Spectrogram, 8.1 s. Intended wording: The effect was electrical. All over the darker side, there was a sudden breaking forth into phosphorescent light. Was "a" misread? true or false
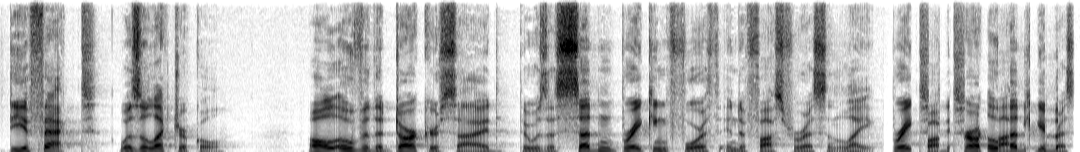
false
